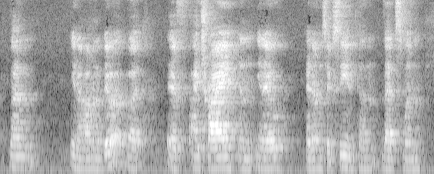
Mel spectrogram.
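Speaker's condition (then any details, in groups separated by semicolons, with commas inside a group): Cerebral palsy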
